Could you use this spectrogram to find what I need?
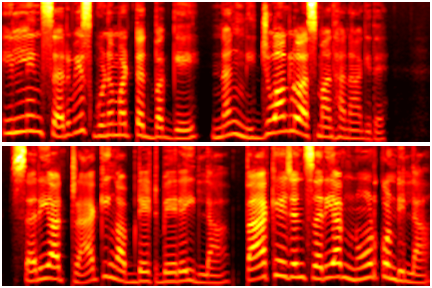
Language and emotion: Kannada, angry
